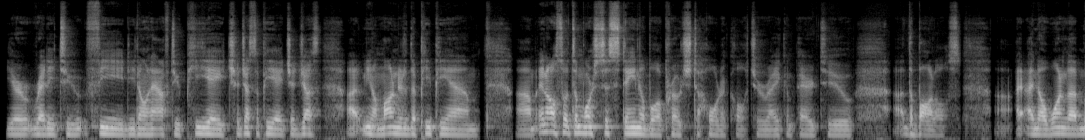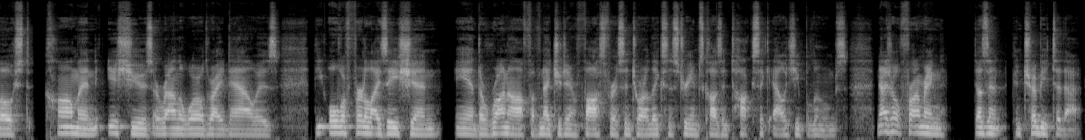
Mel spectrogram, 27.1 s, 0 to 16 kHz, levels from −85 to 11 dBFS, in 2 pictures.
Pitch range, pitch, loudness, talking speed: 105-120 Hz, 110 Hz, -19 LUFS, 165 wpm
